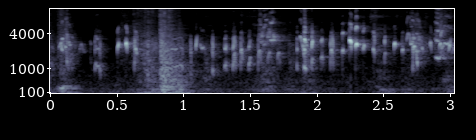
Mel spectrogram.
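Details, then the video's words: Pet budgerigars chattering: quick, high chirps and twittering notes in an uneven stream, interrupted near the start by a short rustling clatter. "1 hour of budgie sounds"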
